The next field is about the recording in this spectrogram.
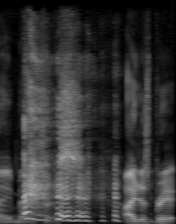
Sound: laughs

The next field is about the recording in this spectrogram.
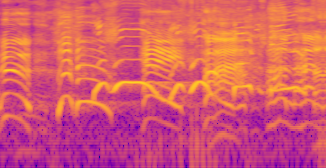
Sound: pigeons continue whooping

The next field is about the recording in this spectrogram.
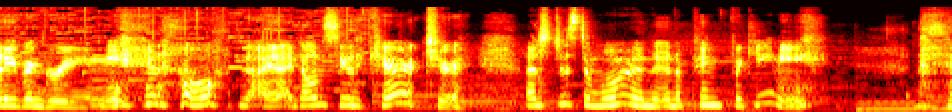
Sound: laughing

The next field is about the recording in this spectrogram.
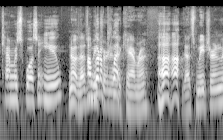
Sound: chuckles

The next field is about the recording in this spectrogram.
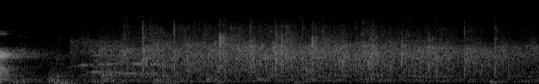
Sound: audience applauding

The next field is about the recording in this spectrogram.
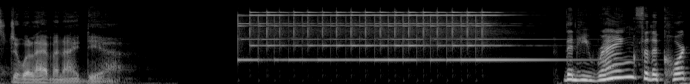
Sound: bell rings

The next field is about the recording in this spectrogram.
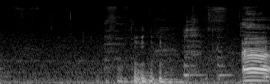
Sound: laughing

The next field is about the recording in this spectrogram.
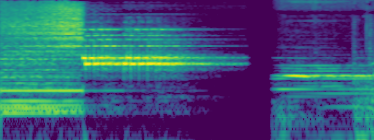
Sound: signals beeping

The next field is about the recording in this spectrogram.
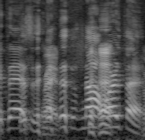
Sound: laughs

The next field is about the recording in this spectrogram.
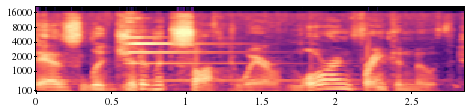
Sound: ding

